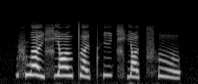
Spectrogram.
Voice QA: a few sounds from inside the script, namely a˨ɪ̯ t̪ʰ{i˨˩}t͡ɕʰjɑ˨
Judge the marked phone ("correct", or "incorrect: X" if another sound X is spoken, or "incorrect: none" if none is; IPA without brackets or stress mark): incorrect: i˥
